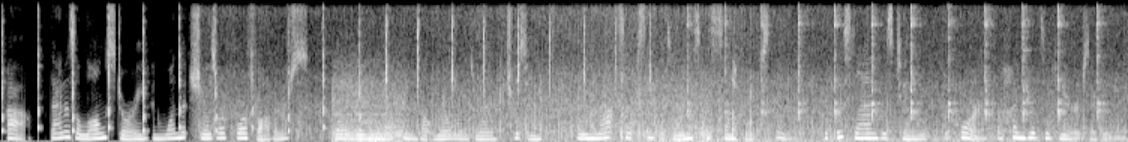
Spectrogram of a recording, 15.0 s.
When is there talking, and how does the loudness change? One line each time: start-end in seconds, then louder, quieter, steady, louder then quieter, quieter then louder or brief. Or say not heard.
0.0-15.0 steady.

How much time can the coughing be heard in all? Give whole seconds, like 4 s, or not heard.
3 s.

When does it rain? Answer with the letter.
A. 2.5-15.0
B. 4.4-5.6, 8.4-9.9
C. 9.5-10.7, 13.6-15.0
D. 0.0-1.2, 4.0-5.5
A.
